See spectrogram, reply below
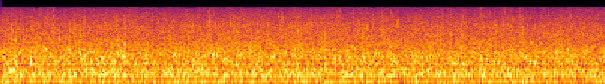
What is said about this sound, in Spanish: El agua del manantial volvió a borbotear con alegría y el estanque recuperó el color turquesa.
